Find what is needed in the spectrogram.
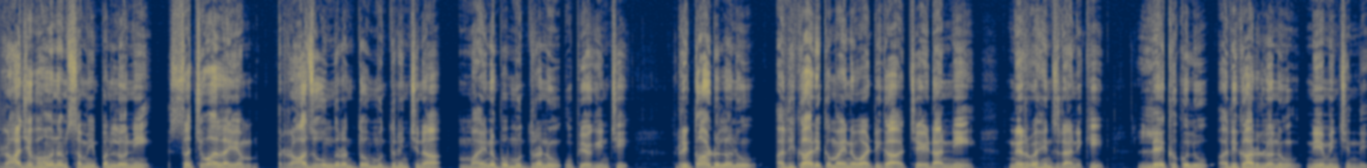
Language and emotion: Telugu, neutral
